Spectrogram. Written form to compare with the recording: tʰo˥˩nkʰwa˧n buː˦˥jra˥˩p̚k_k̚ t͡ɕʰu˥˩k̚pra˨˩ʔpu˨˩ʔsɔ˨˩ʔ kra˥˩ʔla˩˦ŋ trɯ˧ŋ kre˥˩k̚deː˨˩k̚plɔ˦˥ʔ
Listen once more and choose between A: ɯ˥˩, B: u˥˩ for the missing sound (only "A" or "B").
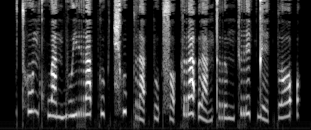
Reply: B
